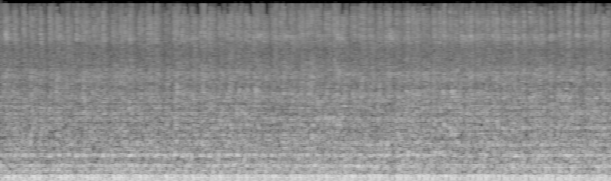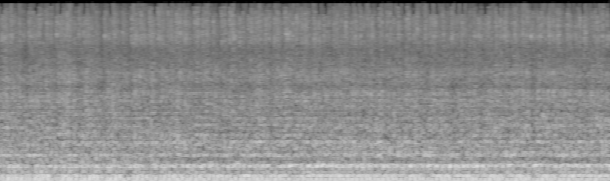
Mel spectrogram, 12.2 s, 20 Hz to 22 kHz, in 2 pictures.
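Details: Twin-turbo 5.3 V8 in a New Edge Mustang on first start, fan set to come on at 180, tune learning: deep, steady V8 burble at idle with no misses, knocks or hunting; engine runs evenly, normal idle.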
